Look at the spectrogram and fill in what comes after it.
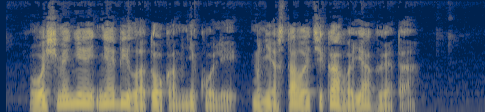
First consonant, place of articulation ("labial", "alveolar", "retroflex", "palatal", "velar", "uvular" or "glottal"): labial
